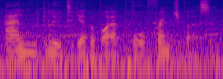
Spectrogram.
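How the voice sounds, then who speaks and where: A man's voice: deep voice, fairly even intonation, a little fast, background noise, close to an everyday voice. An actor playing a gullible, apologetic young man at a protest in a comic audio drama, tentative and earnest. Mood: bemused, earnest.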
